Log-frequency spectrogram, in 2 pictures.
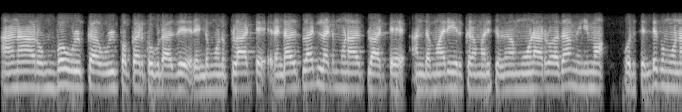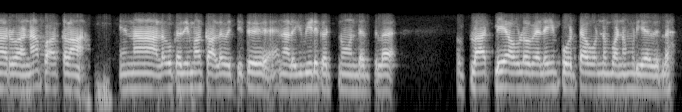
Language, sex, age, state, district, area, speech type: Tamil, female, 60+, Tamil Nadu, Perambalur, rural, conversation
